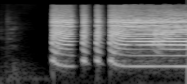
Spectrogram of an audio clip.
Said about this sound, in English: Let me get back to my air horn.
